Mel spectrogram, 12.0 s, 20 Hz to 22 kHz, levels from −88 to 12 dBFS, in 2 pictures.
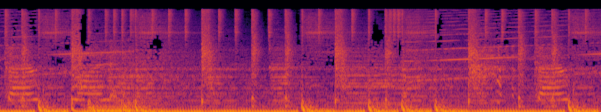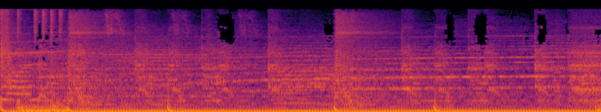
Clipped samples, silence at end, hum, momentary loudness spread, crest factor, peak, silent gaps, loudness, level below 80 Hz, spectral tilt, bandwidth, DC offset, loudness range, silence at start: under 0.1%; 0 s; none; 4 LU; 10 dB; -6 dBFS; none; -19 LUFS; -18 dBFS; -4 dB/octave; 16 kHz; under 0.1%; 2 LU; 0 s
